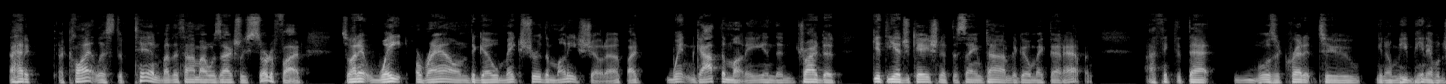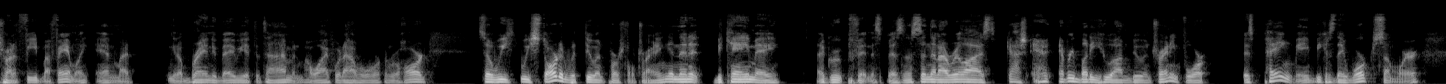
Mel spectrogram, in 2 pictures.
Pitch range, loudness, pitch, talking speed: 95-115 Hz, -23 LUFS, 105 Hz, 255 wpm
